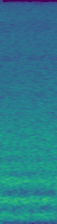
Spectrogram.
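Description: Close, continuous buzzing of many honeybees crowded on a hive lid, cleaning up honey that dripped from stored frames, a dense steady drone with no voices.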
